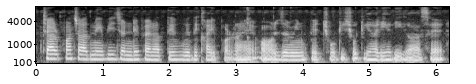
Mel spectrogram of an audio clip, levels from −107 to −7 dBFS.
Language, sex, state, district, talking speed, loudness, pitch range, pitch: Hindi, female, Uttar Pradesh, Lalitpur, 195 wpm, -19 LUFS, 165-190 Hz, 170 Hz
